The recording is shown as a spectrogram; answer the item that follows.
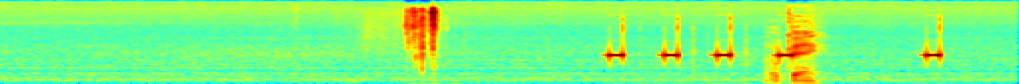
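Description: Phone keypad tones from the video game Crisis Core: Final Fantasy VII, about five short evenly spaced beeps following a brief click, with one quick spoken word beforehand over a low game background hum.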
